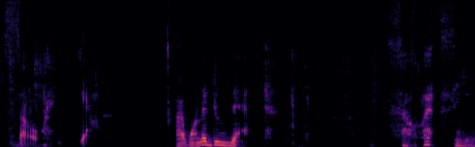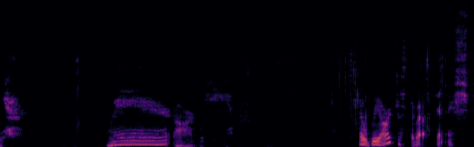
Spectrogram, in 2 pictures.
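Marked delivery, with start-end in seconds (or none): 5.3-9.1 whisper. Real, not acted. Searching pages, whispering to herself.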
